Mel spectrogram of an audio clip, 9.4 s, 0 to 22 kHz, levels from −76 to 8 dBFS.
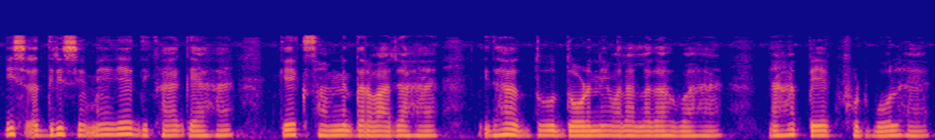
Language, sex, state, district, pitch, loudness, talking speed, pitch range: Hindi, male, Jharkhand, Palamu, 135 Hz, -16 LUFS, 155 wpm, 135-140 Hz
